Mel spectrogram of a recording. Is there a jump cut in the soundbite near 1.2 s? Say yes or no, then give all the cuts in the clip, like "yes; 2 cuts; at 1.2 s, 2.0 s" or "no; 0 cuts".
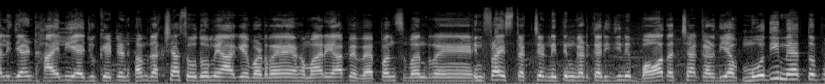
yes; 3 cuts; at 1.2 s, 4.7 s, 7.4 s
